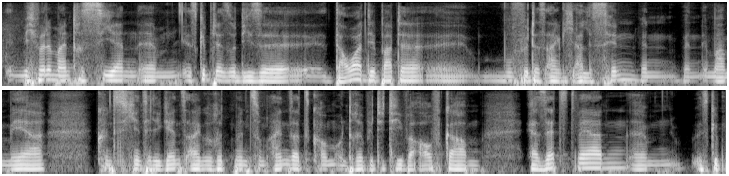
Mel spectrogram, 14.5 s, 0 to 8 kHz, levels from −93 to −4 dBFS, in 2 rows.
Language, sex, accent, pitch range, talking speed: German, male, German, 110-125 Hz, 145 wpm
